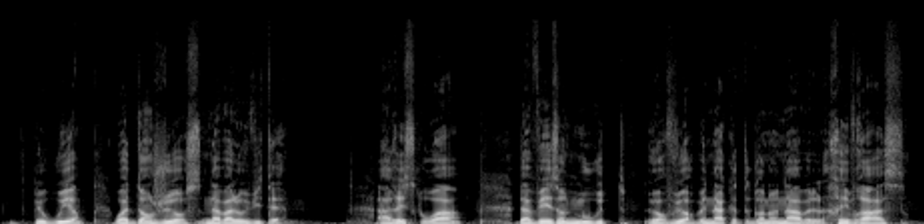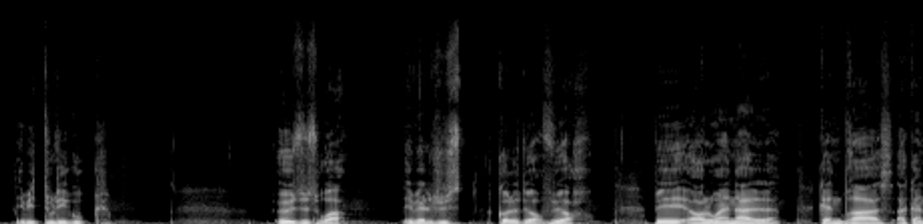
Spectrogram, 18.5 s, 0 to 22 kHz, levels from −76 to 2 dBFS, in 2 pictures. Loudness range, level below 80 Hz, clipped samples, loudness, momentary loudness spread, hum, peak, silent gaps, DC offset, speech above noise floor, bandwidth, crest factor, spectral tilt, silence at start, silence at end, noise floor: 4 LU; -32 dBFS; under 0.1%; -17 LUFS; 11 LU; none; -2 dBFS; none; under 0.1%; 35 dB; 11.5 kHz; 16 dB; -7.5 dB/octave; 0.1 s; 0 s; -51 dBFS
